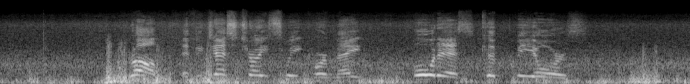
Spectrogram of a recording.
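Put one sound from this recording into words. A man talks with animation outdoors in the wind.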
